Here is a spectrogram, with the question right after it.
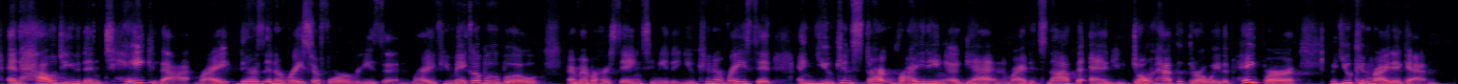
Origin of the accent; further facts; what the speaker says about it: England, United Kingdom; My family's from Jamaica. My mother's side of family's from Jamaica. And I was raised in England for the very first years of my life.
